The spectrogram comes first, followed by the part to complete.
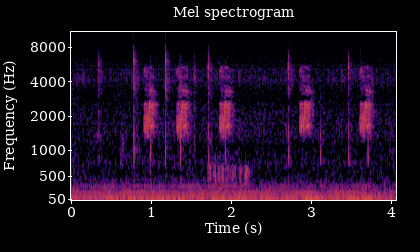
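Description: Small children's digital camera giving short electronic beeps, about five spread unevenly, with faint clicks of its small buttons as its menu is stepped through.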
